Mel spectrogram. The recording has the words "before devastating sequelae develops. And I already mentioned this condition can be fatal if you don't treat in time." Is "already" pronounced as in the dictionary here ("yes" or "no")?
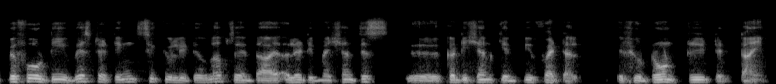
no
